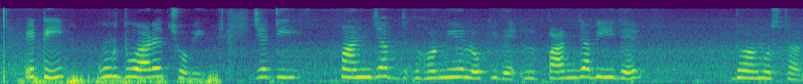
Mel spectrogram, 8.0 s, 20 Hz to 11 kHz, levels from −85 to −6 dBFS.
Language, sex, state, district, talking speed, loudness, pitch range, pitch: Bengali, female, West Bengal, Kolkata, 90 wpm, -17 LUFS, 255-305 Hz, 275 Hz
